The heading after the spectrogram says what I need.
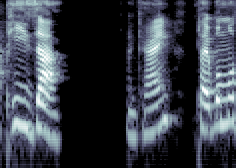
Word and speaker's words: pizza: our pizza okay but i don't think we're going to pronounce the zed sounds let's listen carefully now pizza la pisa okay play it one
